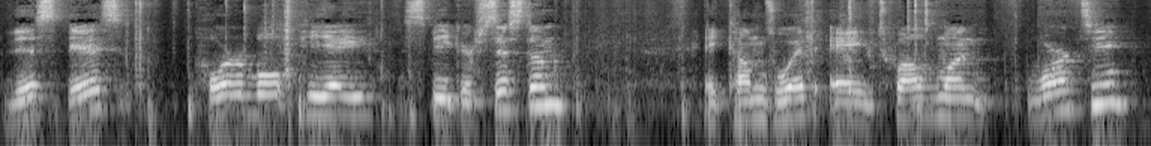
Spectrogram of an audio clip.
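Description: A man's voice: on the high side, animated, slow, slight background noise. A man in his thirties doing a casual product unboxing review, talking as a reviewer at home. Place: room at home.

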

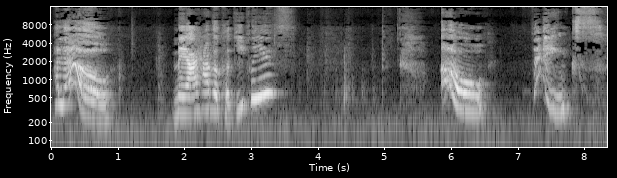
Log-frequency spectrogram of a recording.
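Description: A woman's voice: sits high, big pitch swings, drawn-out words, long pauses, a bit bright, exaggerated voice. A woman voicing a small, polite, innocent duckling from a picture book. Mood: polite, sweet. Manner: sweet, simple, polite.

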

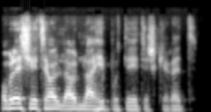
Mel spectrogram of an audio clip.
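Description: A man in his thirties with a South Tyrolean German accent, hosting an interview over a video call from a small dim room, talking haltingly with many restarts. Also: medium pitch, a little mellow, no room sound, clean studio sound. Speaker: host. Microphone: video call webcam.

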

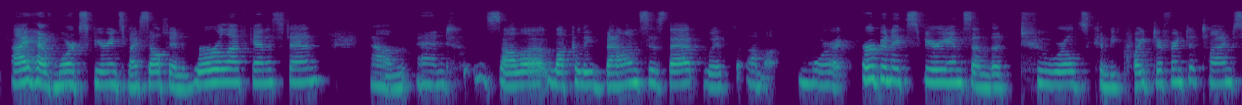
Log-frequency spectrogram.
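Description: Middle-aged female seminar presenter, soft-edged mellow voice, careful delivery on a video call. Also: a little high. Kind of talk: introducing an online seminar presentation. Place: indoor room, video call.

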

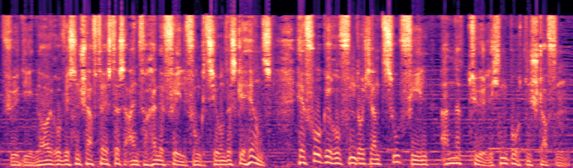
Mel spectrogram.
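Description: A man's voice: deep voice, expressive, normal speed. A man reading scripted documentary narration as the narrator. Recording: music bed under narration.

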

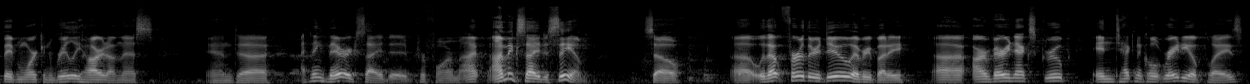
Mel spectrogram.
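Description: A man's voice: medium pitch, fairly bright tone. A twenty-year-old man hosting a student radio theater show, rambling and joking in a self-deprecating way. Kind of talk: ad-libbed emceeing with jokes. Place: small studio. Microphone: standing microphone.

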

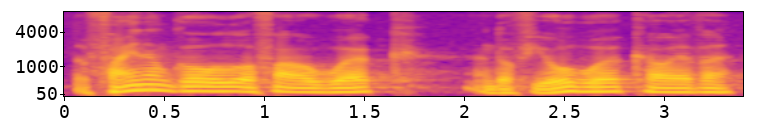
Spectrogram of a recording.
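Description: An older man giving a deliberate, solemn formal speech as an academic at a lectern. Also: on the low side, dark tone. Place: lecture hall at a lectern.

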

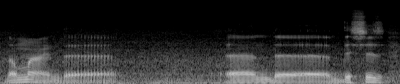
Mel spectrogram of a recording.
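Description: A middle-aged man answering interview questions from his office, slowly and hesitantly, with many fillers. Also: very deep voice, lively intonation, vocal fry, highs cut off, noisy background. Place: office by a window.

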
